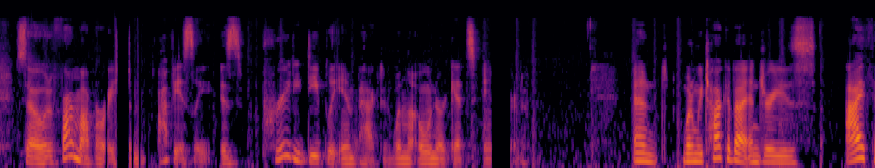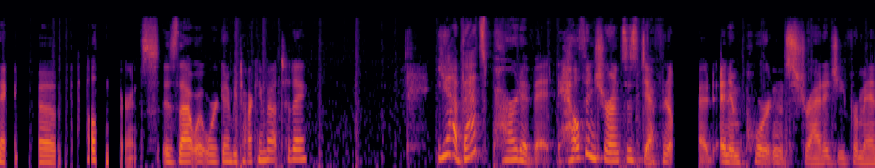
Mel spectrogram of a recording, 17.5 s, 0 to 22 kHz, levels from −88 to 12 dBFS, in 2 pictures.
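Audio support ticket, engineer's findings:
Overdone noise removal, full length of the speech. Background pulled down, breaking into twinkling specks; quiet detail of the voice lost. Probable component: noise suppressor set too aggressive, gating individual bands near its noise estimate. Spectrogram: blotchy, isolated time-frequency islands, holes between harmonics.

Digital broadcast dropout, four events: 1.05–1.50 s, between "the farm" and "obviously is pretty", several short holes over about 0.43 s; 4.91–5.12 s, after "when the owner gets"; 8.80–10.02 s, after "talk about injuries I", broken holes across 1.2 s; 15.47–15.75 s. Longest hole within the broken stretches 120 ms. Probable component: receiver/decoder muting on lost or corrupt frames, 8 ms fades. Hole lengths step in about 24 ms units, which fits frame-based muting. Waveform: flat silent gaps with short ramps; spectrogram shows full-band vertical blank columns.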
